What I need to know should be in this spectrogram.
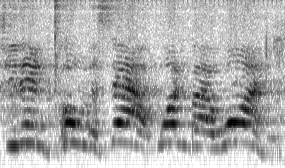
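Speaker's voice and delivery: folksy Texas twang; Texas accent. Acted. Folksy rancher telling family stories to a crowd, Texas accent.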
